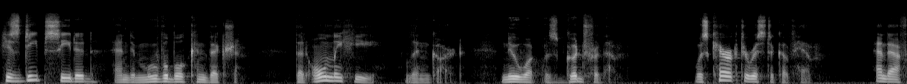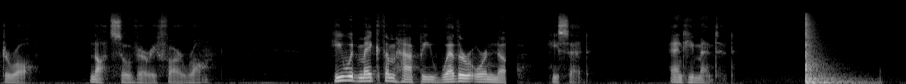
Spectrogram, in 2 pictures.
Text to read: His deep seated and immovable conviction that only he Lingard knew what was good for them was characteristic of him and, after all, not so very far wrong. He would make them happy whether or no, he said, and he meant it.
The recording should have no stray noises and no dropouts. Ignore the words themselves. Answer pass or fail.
fail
